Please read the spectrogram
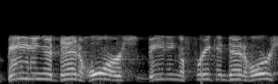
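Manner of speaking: usual speaking voice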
